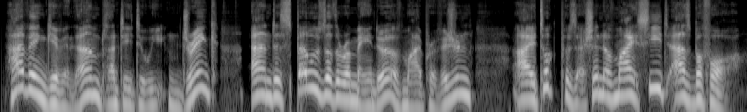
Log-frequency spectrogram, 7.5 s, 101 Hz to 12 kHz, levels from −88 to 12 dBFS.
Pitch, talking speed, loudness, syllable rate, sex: 175 Hz, 195 wpm, -19 LUFS, 5.8 syllables/s, male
